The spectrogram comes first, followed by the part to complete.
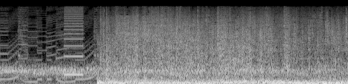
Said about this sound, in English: Wait, did we blow it up? Yes, I did! I blew it up.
